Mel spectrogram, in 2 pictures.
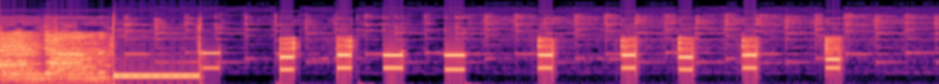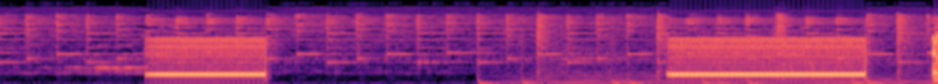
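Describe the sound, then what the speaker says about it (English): Phone call being placed: a dial tone, then a quick run of touch-tone keypad beeps, followed by two long ringback tones separated by a pause, clear and close with no talking. "let's call him, and then we'll see if he answers real quick"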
